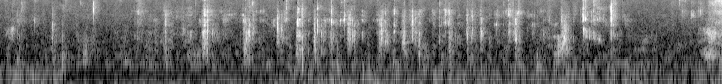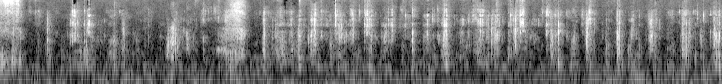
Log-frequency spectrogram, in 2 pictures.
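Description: Close-miked eating of skewered spicy red fish cake: bites into the chewy fish cake followed by steady chewing, a dense run of small irregular clicks and smacks.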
